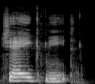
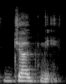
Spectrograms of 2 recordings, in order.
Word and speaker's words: Jagmeet: And he would make it a point to be like, no, sorry, my name's not Jagmeet, it's Jagmeet. And there was one reporter I remember, and he kept saying, Jagmeet, Jagmeet, Jagmeet.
